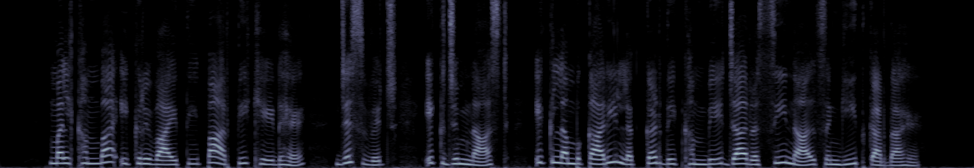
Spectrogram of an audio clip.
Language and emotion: Punjabi, neutral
